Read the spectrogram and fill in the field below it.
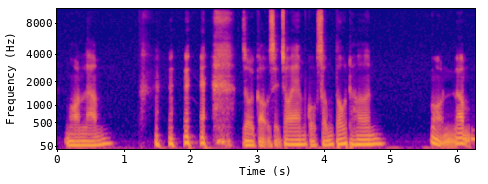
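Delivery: low, soft gloating; smug satisfied leer. A narrator's reading. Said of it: "mãn nguyện".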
